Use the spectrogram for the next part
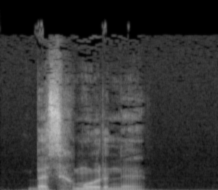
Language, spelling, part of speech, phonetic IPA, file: Polish, bezchmurny, adjective, [bɛsˈxmurnɨ], Pl-bezchmurny.ogg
